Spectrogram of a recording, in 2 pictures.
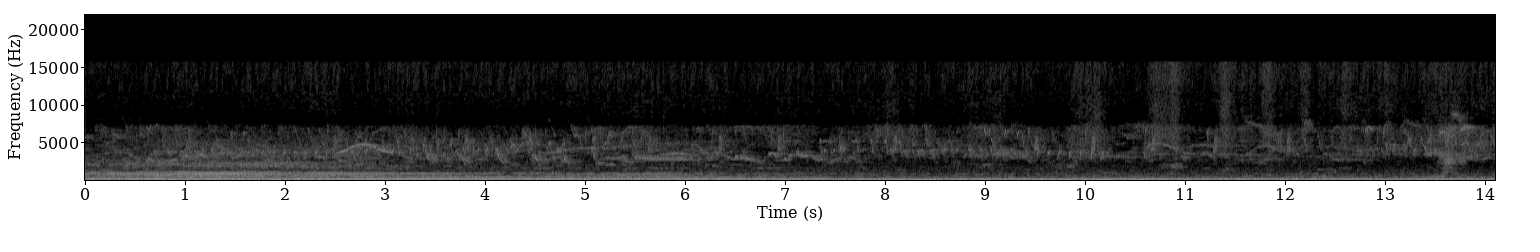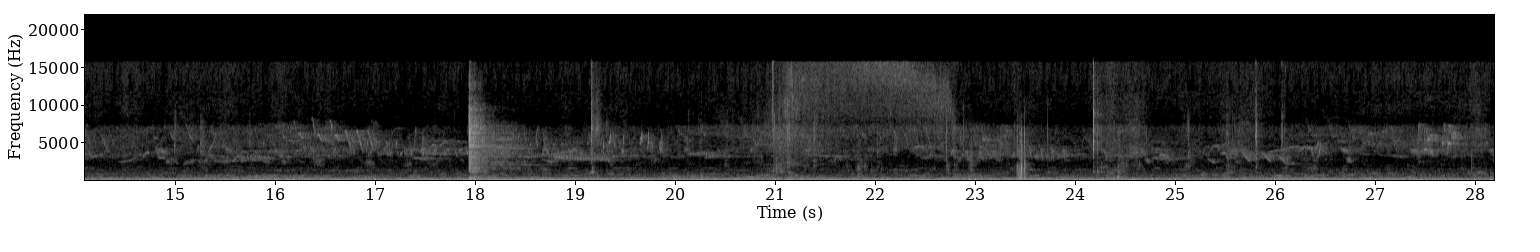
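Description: Open-air ambience: birds chirping, mostly in the first third, over a steady low background rumble. A single sharp click comes about two-thirds of the way through, with a couple of fainter ticks a few seconds later.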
